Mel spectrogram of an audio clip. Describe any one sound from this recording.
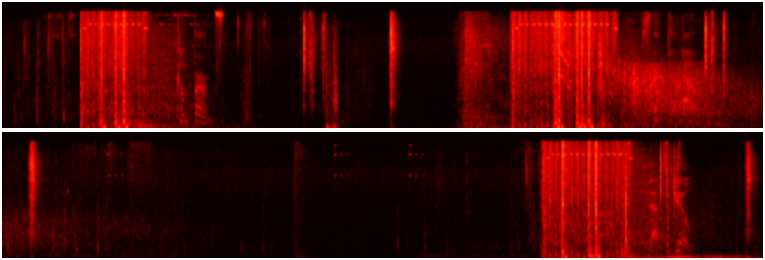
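A gun fires rapid bursts of shots up close.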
